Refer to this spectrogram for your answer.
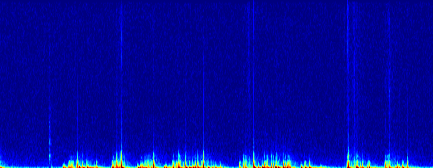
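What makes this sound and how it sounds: Long grey nails tap and scratch the glazed top of a solid polyurethane foam squishy donut and press into the foam. This makes muffled, low, thumping clusters of quick soft taps in several bursts, with almost no bright content, separated by near-silent pauses.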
